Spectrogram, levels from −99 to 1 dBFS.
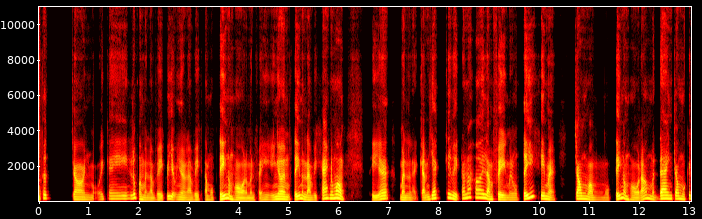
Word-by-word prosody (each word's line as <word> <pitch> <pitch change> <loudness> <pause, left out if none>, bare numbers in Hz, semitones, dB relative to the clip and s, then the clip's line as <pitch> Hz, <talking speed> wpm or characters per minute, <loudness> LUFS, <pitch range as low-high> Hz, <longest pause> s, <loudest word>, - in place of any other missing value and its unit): thức 185 -1 -2 0.5
cho 130 -1 +1
mỗi 120 +2 -11
cái 160 +1 -5
lúc 205 +5 -3
mà - - -1
mình 105 -2 -6
làm 100 -1 -5
việc, 105 0 -4
ví 150 - +1
dụ 135 - +1
như 125 -1 -3
là 115 - 0
làm 105 -1 -5
việc 105 -1 -6
tầm 105 0 -6
1 105 -1 -10
tiếng 160 +8 +7
đồng 180 - +2
hồ 110 -4 0
là 100 - -4
mình 100 0 -6
phải 95 +4 -6
nghỉ 115 -2 -8
ngơi 140 0 +4
một 125 -2 -6
tí 135 +4 +5
mình 170 -6 0
làm 110 -1 +2
việc 105 - -8
khác, 180 +3 +4
đúng 185 - +2
hông? 190 -4 +7 0.6
Thì 105 0 -1
á 165 +7 +3 0.2
mình 115 -2 -1
lại 105 -1 -10
cảm 105 +4 0
giác 180 +8 +1 0.2
cái 210 - +3
việc 155 -8 +1
đó 185 - -2
nó 225 +4 0
hơi 220 -1 +2
làm 150 -9 +3
phiền 120 -4 +2
mình 110 0 -6
một 110 0 -9
tí 190 - +6
khi 165 - +4
mà 125 -6 0 0.4
trong 160 -2 +4
vòng 110 -4 -3
1 105 -1 -13
tiếng 155 +7 +5
đồng 175 -9 0
hồ 110 -4 -2
đó 155 +11 +1
mình 155 -10 -3
đang 175 -1 +5
trong 165 -1 +1
một 140 - -3
cái 175 - -2
130 Hz, 290 wpm, -26 LUFS, 110-165 Hz, 0.6 s, tiếng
